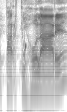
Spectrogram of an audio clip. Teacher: Questa C aspirata tra vocali è una delle caratteristiche più tipiche del fiorentino e del toscano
